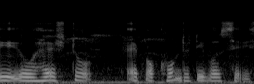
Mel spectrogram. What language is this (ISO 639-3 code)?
por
